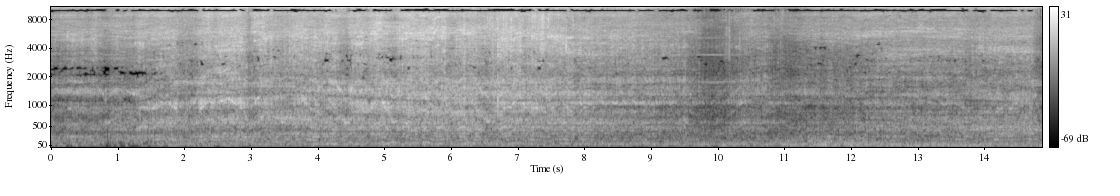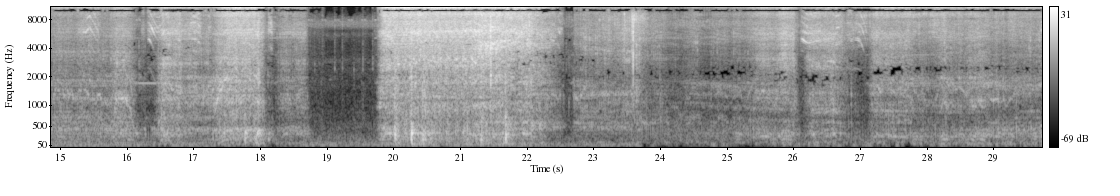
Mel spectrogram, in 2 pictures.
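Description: The panel truck's motor working along a trail, its whine wavering up and down in pitch with the throttle. It dips briefly about nineteen seconds in, then comes back louder for a couple of seconds.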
